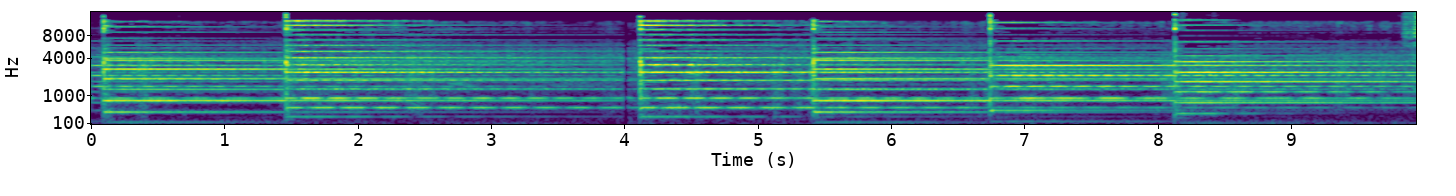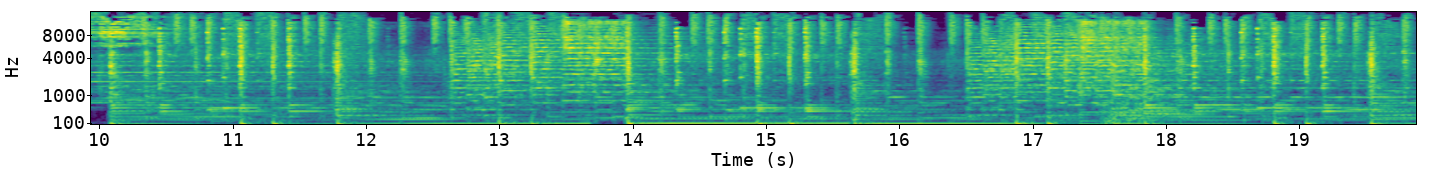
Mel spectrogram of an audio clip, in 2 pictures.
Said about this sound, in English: That bell means this week's meeting of the After School Anime Club has come to a close.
